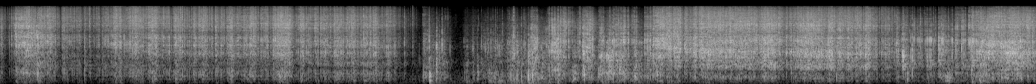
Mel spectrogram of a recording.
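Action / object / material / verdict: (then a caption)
scrape / nylon hook-and-loop strip / nylon / none. A wide black nylon hook-and-loop strip of thin, flexible fabric, with a fuzzy loop side and a ridged hook side, is held in both hands with long pink nails and slowly peeled apart. It gives a continuous, bright, high crackling rip that dips nearly silent around the middle before resuming steadily to the end.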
